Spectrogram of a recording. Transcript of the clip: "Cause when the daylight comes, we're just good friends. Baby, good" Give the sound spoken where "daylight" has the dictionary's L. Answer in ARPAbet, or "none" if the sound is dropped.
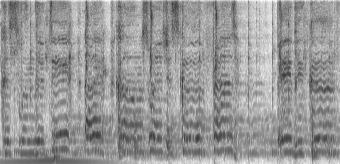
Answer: none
